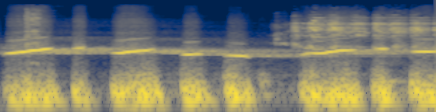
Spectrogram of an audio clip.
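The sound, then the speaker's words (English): A person whistles loudly close to the microphone, holding a steady tone with slight pitch slides, backed by rhythmic low thumping pulses, like a whistle-and-beatbox combo, with no talking. “It sounds like you're whistling.”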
